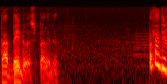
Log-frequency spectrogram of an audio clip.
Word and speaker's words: Barbados: names etc somebody said I come from Babados And the English man said, "Why don't you try calling it Barbados?"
